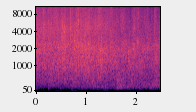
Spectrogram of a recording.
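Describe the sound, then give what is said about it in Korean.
A crowd claps steadily for a few seconds to welcome a singer to the stage at a lecture event. The applause is a dense, even wash of many hands with no voices rising above it. “박수로 맞아주세요.”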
